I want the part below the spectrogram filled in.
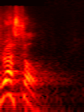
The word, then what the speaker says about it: Russell: Now, my name is Russell. Two S's, two L's. Don't misspell it. My name is Russell.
